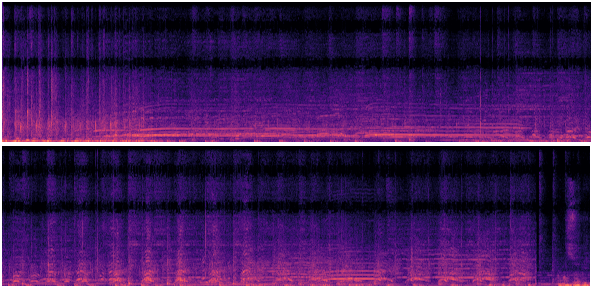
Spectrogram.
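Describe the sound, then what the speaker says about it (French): A church congregation cheers and applauds a mother, a sustained, loud crowd roar of clapping and shouting, with voices and music carrying over it throughout. "Je veux qu'on acclame cette maman avec beaucoup."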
